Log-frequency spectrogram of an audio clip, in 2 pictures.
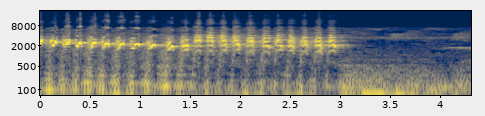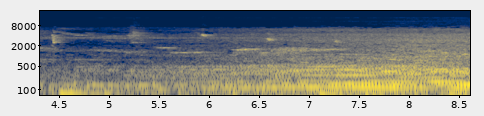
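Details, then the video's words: Greater green leafbird giving a fast, regular burst of repeated notes lasting about three seconds, followed by quiet faint notes and rising background noise. "burung cucak ijo"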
